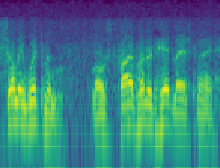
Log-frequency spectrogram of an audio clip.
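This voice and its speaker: A man's voice: on the high side, lively intonation, brisk, slightly rough. An actor playing a firm, weary frontier marshal in an old radio western, a man with an American accent and clipped, authoritative speech. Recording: muffled, hissy vintage radio recording.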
